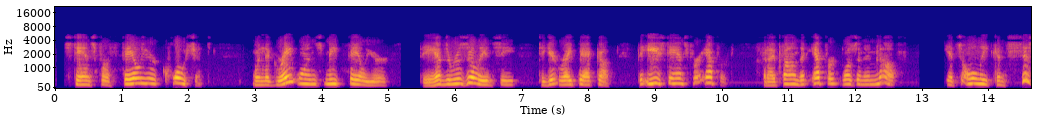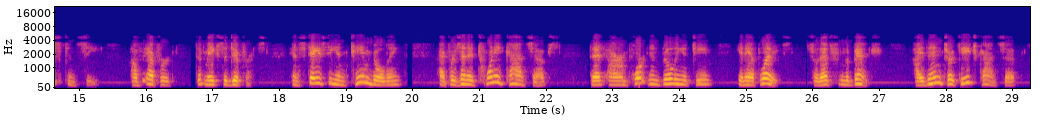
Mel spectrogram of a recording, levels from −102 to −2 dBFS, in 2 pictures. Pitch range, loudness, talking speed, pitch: 190-260 Hz, -24 LUFS, 140 wpm, 220 Hz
